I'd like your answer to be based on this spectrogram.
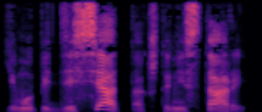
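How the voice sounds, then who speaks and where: A woman's voice: deep voice, normal speed, dry recording, clean studio sound, pitched below the performer's own voice. A woman voicing a scheming count, the heroine's smug older brother, who talks down to her in a soothing way. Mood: condescending.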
